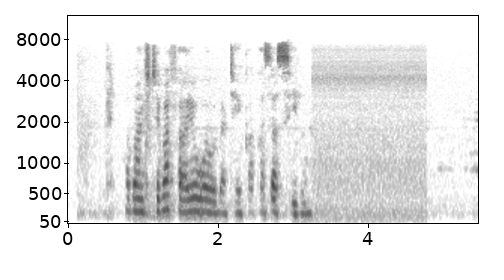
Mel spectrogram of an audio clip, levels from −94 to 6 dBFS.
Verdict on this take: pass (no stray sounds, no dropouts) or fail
pass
